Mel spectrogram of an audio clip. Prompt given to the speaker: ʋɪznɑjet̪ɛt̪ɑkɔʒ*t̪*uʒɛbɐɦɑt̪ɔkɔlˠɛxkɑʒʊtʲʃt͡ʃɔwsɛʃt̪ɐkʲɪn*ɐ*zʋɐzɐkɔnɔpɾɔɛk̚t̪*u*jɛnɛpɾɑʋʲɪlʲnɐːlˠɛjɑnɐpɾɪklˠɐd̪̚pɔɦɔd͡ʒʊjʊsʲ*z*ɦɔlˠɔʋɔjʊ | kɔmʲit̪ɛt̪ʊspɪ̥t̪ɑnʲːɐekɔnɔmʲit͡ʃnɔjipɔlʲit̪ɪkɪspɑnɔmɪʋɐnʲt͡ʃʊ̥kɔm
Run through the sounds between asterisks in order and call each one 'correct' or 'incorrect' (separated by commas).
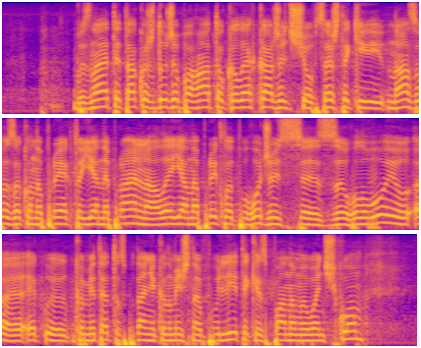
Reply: incorrect, incorrect, incorrect, correct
